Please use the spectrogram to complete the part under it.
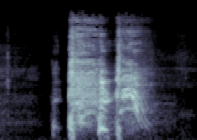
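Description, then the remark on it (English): A harsh bout of coughing and throat clearing, a small catch followed by two or three raspy bursts in quick succession, with no talking. “So unprofessional. I'm going to get a cough button at some point.”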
